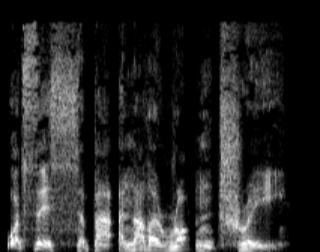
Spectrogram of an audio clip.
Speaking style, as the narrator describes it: He growled like the bear he resembled and shouted up at Pug

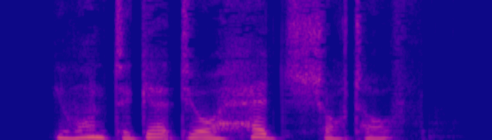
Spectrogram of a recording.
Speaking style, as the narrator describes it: Rosalind muttered at his side

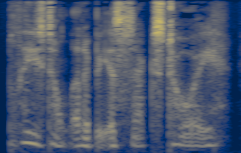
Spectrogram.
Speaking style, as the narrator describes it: she muttered under her breath

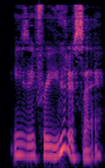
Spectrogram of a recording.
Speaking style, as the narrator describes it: muttered under my breath

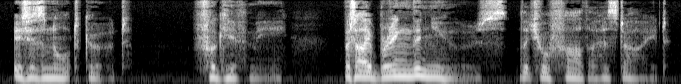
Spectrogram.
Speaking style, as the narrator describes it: he said gravely

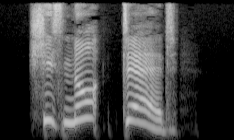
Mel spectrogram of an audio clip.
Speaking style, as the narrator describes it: Phoenix's voice was almost a shout

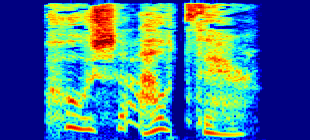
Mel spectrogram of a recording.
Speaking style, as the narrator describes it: Quelf asked, her voice shaking

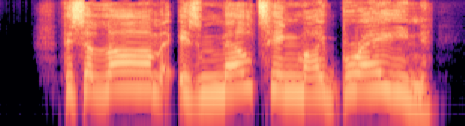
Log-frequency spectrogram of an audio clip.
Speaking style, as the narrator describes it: cried

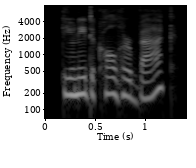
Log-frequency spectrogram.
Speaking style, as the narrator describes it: Hasina asked in a concerned tone

